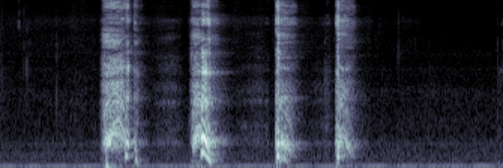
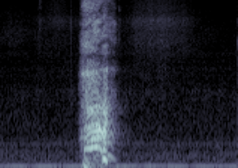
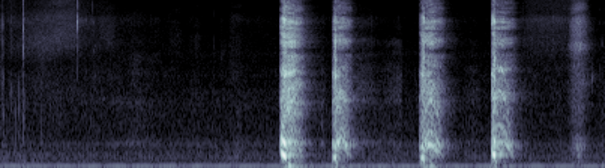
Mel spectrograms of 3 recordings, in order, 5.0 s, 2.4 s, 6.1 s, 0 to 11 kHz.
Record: {"cough_length": "5.0 s", "cough_amplitude": 21279, "cough_signal_mean_std_ratio": 0.27, "exhalation_length": "2.4 s", "exhalation_amplitude": 6331, "exhalation_signal_mean_std_ratio": 0.31, "three_cough_length": "6.1 s", "three_cough_amplitude": 32767, "three_cough_signal_mean_std_ratio": 0.23, "survey_phase": "alpha (2021-03-01 to 2021-08-12)", "age": "45-64", "gender": "Male", "wearing_mask": "Yes", "symptom_cough_any": true, "symptom_fatigue": true, "symptom_onset": "6 days", "smoker_status": "Never smoked", "respiratory_condition_asthma": false, "respiratory_condition_other": false, "recruitment_source": "Test and Trace", "submission_delay": "2 days", "covid_test_result": "Positive", "covid_test_method": "RT-qPCR"}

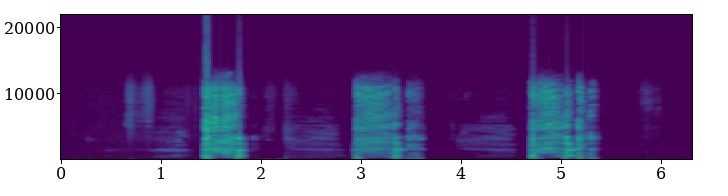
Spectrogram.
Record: {"three_cough_length": "6.3 s", "three_cough_amplitude": 32767, "three_cough_signal_mean_std_ratio": 0.36, "survey_phase": "beta (2021-08-13 to 2022-03-07)", "age": "45-64", "gender": "Male", "wearing_mask": "No", "symptom_none": true, "smoker_status": "Never smoked", "respiratory_condition_asthma": false, "respiratory_condition_other": false, "recruitment_source": "REACT", "submission_delay": "2 days", "covid_test_result": "Negative", "covid_test_method": "RT-qPCR", "influenza_a_test_result": "Negative", "influenza_b_test_result": "Negative"}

